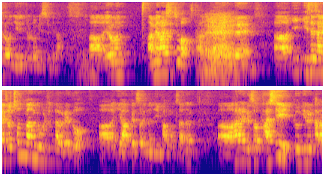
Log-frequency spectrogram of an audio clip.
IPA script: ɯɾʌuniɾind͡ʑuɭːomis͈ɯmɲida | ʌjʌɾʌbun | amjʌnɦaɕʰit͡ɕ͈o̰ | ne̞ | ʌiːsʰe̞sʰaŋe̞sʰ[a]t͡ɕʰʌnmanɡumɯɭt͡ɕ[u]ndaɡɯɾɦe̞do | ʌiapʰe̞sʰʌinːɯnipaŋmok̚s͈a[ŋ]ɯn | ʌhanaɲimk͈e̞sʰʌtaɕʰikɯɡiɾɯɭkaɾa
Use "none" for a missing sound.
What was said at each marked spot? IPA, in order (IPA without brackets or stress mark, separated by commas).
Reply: ʌ, u, n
